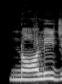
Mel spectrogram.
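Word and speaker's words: knowledge: सभी में डी के साथ जी होगा तो साइलेंट रहेगा, जैसे ग्रज हो गया, ब्रीज हो गया, नॉलेज हो गया, एज हो गया, बेज हो गया।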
